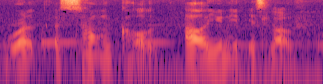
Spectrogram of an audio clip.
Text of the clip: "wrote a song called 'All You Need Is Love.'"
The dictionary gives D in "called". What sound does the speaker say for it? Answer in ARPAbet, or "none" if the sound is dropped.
D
